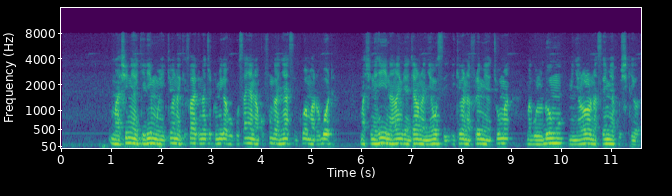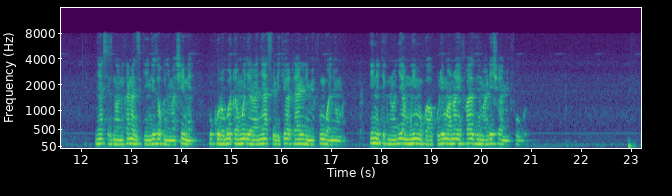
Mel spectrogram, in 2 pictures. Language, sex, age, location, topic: Swahili, male, 25-35, Dar es Salaam, agriculture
